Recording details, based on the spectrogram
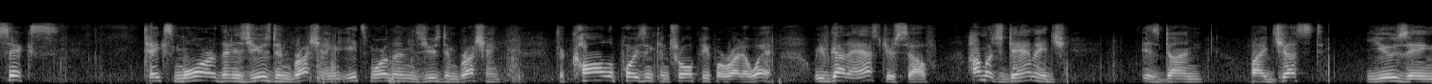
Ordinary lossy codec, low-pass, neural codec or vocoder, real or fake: AAC, 48 kbps; 7.2 kHz; none; real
